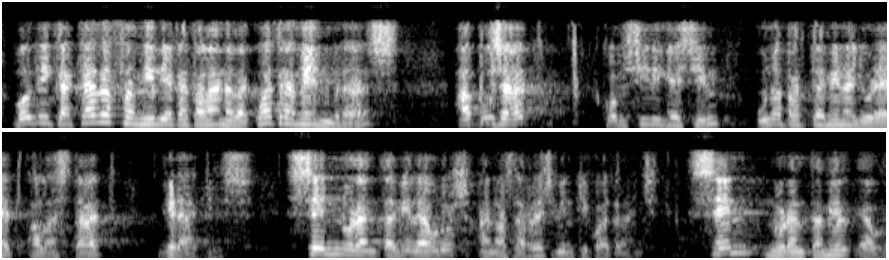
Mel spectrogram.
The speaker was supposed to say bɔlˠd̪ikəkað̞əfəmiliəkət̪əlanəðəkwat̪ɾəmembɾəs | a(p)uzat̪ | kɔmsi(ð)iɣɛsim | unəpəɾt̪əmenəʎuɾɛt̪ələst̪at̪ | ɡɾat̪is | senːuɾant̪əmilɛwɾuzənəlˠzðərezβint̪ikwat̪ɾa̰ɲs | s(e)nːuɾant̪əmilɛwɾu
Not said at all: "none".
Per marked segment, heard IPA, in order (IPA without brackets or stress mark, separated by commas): p, ð, e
